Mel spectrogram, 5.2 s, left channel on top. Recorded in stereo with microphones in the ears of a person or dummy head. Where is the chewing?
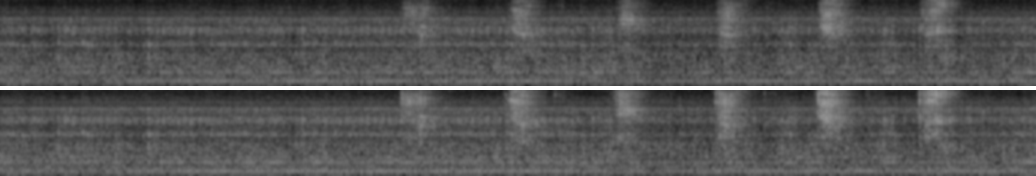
75° right (ahead or behind), 3.5 m.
